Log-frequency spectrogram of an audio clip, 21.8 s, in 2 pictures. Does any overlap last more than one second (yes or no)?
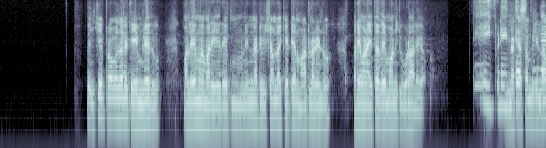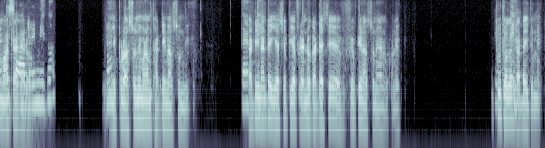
yes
